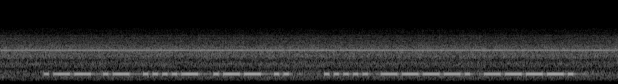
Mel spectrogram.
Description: Morse code, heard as a keyed tone, hand-sent with a paddle, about 25 wpm, 490 Hz, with radio static, a steady whistle near 1870 Hz and room echo. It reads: WA4WI 599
